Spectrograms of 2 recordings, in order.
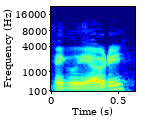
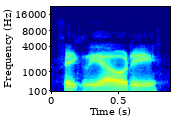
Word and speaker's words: Vigliotti: Vigote. Vigote. I did not think that needed to be in the pronunciation guide either.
